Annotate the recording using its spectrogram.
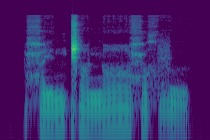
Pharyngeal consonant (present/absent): present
